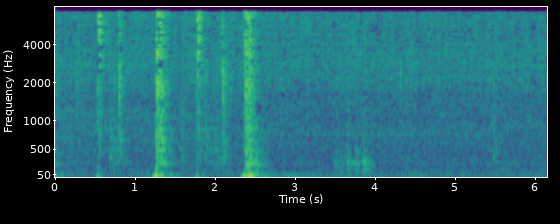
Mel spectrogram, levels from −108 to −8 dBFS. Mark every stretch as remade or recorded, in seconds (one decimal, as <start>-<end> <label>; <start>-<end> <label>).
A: 0.0-1.7 recorded; 1.7-5.4 remade; 5.4-6.2 recorded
